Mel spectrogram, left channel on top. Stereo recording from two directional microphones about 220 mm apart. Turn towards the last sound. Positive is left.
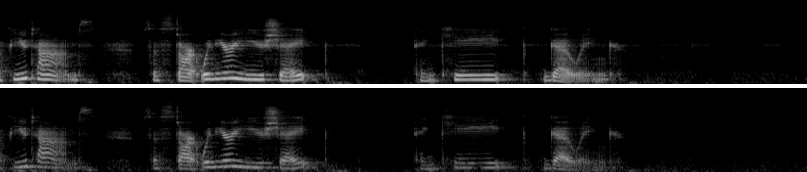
turn(degrees=45)  # may be behind; listen again after turning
